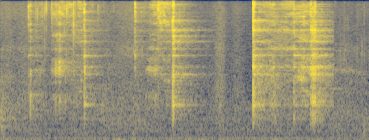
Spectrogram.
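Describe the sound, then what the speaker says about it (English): A whisk taps and swishes against a bowl while beating banana zucchini bread batter made with sour cream and vanilla extract. The strokes come as close, irregular clinking bursts with no voices. "Just give that a good whisk."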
